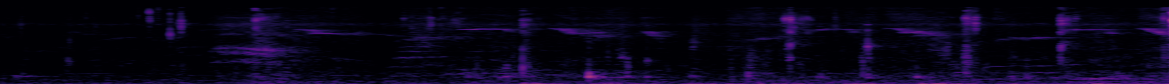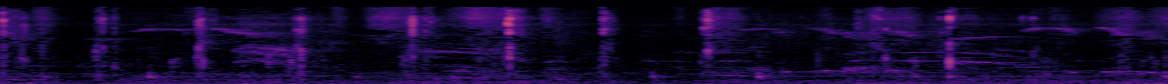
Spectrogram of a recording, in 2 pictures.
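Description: Close-up wet chewing and mouth clicks from a person eating soft fried bread and curry by hand, with small birds chirping over and over in the background.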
